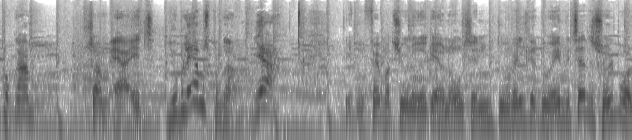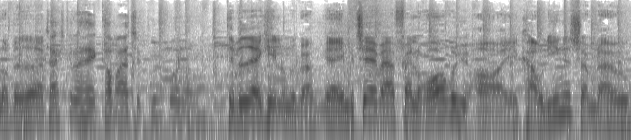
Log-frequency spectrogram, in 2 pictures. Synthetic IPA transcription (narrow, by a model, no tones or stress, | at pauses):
pʰʁo̝ɡ̥ʁɑ̈m̰ | sɒ̽mæɐe̝d̥jubilḛːomspʰʁo̝ɡ̥ʁɑ̈m̰ | d̥e̝æɐd̥enfem̰ɒ̽t͡sʰyʊnəuð̞ˠɡ̥ɛːʊno̝ːn̩se̝nəd̥uʋelɡd̥uæɐe̝nʋit͡sʰe̝̰ːɐðˠt͡sʰe̝sølb̥ʁɔlɐbeðheðˠɐt͡sʰɑɡsɡ̥duɛːkʰɒm̰ɐjat͡sʰeɡ̥ulb̥ʁɔlˠɐ | d̥e̝ʋe̝ð̰ˠjɑ̈ɪe̝ɡ̥e̝̰ːld̥ɒ̽md̥uɡ̥ɶɐjɑ̈ɪe̝nʋit͡sʰe̝̰ːɐiʋæɐd̥fæl̰ʁɒʁyɒ̽økʰɑ̈ːo̝linəsɒ̽md̥ɑ̈jo̝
